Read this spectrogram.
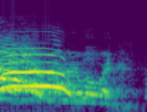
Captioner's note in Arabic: هتاف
